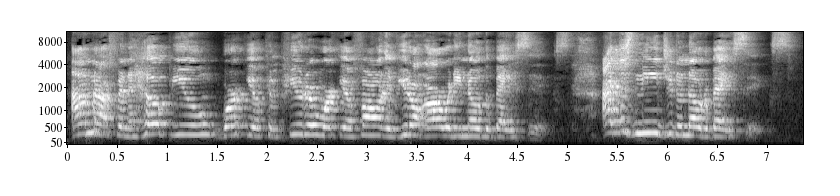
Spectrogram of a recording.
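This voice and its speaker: A woman's voice: sits high, moderate pace, fairly bright tone. A woman venting casually to camera, emphatic and repeating phrases for stress. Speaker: vlogger and call center customer service worker. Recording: echoey room.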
